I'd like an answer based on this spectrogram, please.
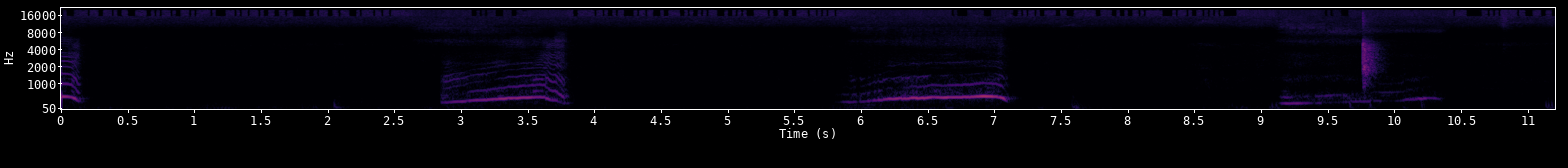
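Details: A sleeping British Shorthair cat snoring indoors: three tonal, harmonic breaths, each about a second long, that rise and then fall slightly in pitch. They come roughly every three seconds, with quiet between them.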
